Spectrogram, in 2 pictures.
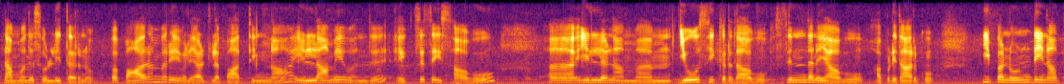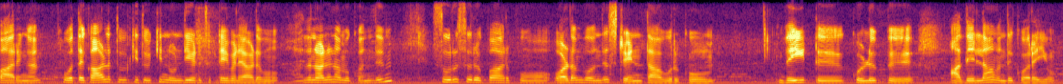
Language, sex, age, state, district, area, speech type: Tamil, female, 45-60, Tamil Nadu, Tiruvarur, rural, spontaneous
